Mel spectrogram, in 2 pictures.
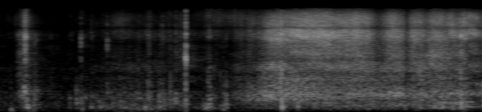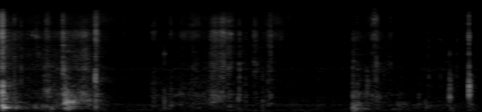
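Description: Gemini Jets cardboard model box being opened: a steady scraping rustle of cardboard rubbing on cardboard for about two seconds, then a few light taps and knocks as the box is handled.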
